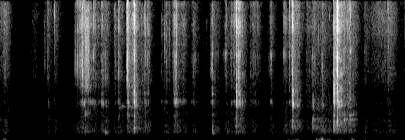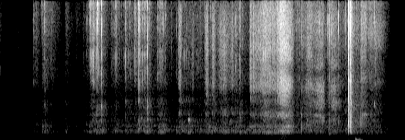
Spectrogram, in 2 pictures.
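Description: Morakniv Companion Heavy Duty knife shaving curls off a split stick of wood to make a feather stick: a series of short scraping strokes, then a longer, denser run of scraping from about five seconds in.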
